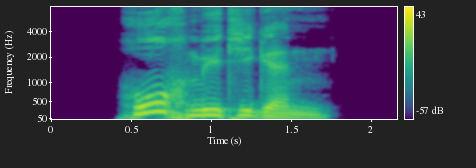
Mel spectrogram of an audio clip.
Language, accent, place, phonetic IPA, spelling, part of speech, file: German, Germany, Berlin, [ˈhoːxˌmyːtɪɡn̩], hochmütigen, adjective, De-hochmütigen.ogg
- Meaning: inflection of hochmütig: 1. strong genitive masculine/neuter singular 2. weak/mixed genitive/dative all-gender singular 3. strong/weak/mixed accusative masculine singular 4. strong dative plural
